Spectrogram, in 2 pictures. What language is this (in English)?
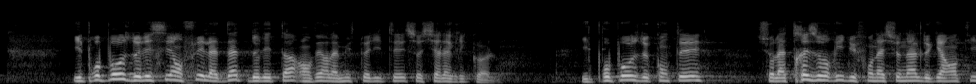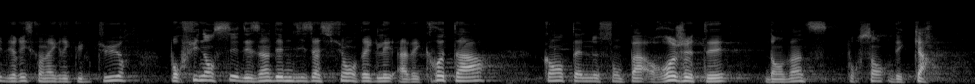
French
